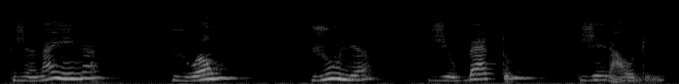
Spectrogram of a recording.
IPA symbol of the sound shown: ʒ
